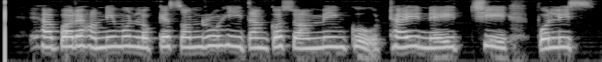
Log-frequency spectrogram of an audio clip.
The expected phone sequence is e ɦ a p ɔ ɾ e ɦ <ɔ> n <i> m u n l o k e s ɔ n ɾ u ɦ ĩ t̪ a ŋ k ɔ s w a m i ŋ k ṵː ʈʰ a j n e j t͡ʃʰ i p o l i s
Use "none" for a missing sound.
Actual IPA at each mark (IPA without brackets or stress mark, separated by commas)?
ɔ, i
